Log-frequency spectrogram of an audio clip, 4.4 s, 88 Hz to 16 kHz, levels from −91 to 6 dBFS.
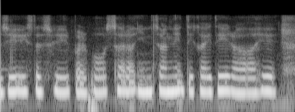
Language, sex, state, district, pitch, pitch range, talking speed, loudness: Hindi, female, Arunachal Pradesh, Papum Pare, 225 Hz, 225-235 Hz, 150 wpm, -12 LUFS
